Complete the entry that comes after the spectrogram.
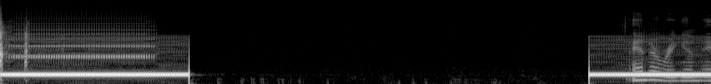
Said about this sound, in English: I hear that phone a ringing.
